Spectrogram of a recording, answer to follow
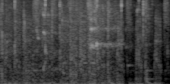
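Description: Background music, with a scatter of short sharp clicks over it.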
